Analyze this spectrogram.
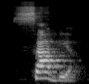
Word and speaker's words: sábia: Você sabia que a palavra sabia é verbo? Mas se eu acentuar a primeira sílaba, sábia, vira adjetivo. Mas se eu acentuar a última sílaba, sabiá, vira substantivo? E aí, você já consegue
